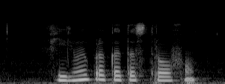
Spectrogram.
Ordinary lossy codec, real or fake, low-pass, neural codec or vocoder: AAC, 48 kbps; real; 7.2 kHz; none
